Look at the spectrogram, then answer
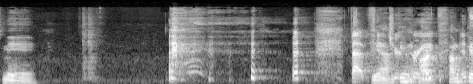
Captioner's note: laughs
